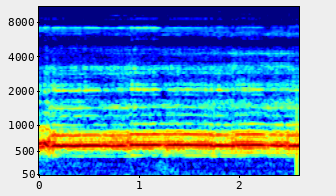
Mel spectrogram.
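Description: A sustained, steady electronic howl from the small speaker of a battery-operated Archie McPhee Emergency Bigfoot call toy, holding one droning tone with bright buzzy overtones, loud and continuous for a couple of seconds with no talking.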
